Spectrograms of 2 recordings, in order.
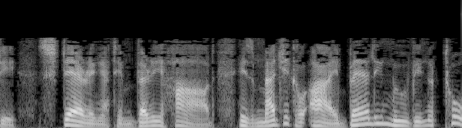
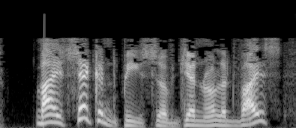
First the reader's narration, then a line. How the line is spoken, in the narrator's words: said, loudly interrupting him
